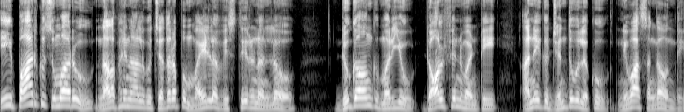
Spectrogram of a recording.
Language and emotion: Telugu, neutral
